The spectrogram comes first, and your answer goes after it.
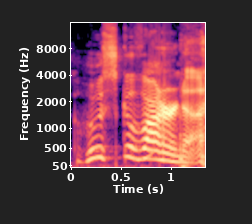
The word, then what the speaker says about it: Husqvarna: And I think it's pronounced Husqvarna.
